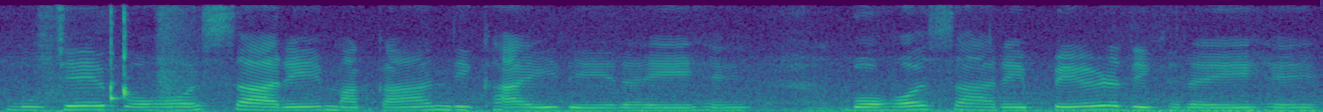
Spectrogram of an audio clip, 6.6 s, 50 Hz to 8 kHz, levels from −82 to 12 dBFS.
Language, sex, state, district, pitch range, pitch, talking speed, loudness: Hindi, female, Madhya Pradesh, Dhar, 195-230 Hz, 215 Hz, 125 wpm, -20 LUFS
